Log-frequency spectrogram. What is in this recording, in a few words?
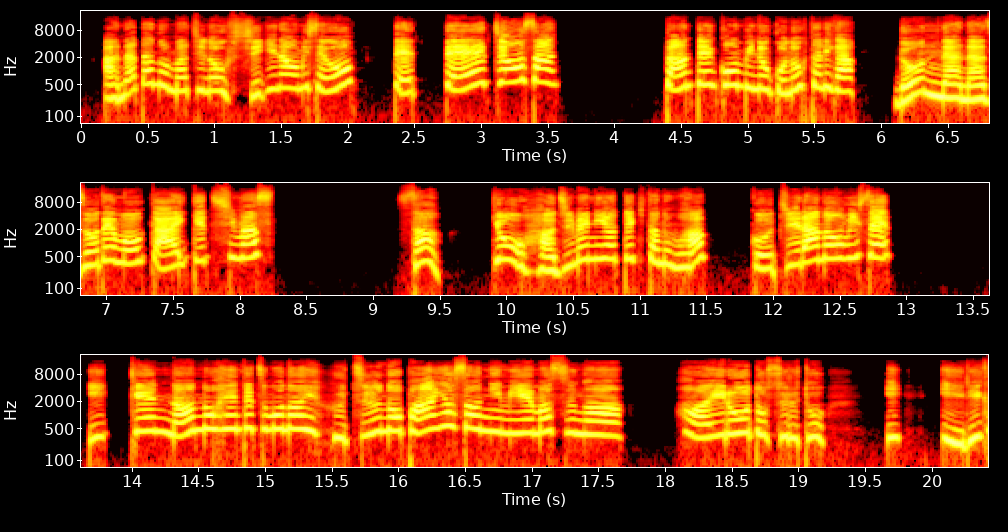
female japanese voice over upbeat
